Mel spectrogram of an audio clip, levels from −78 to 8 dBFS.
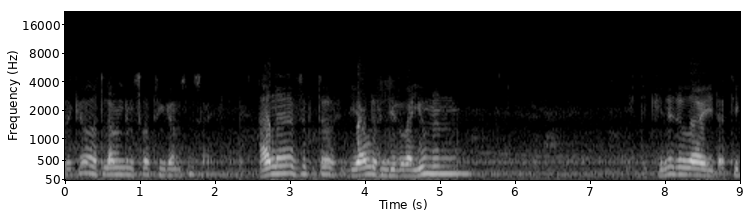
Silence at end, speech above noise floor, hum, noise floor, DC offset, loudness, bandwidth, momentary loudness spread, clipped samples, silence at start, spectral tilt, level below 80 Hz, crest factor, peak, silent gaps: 0 s; 22 dB; none; -46 dBFS; under 0.1%; -24 LUFS; 5 kHz; 25 LU; under 0.1%; 0 s; -10.5 dB/octave; -60 dBFS; 20 dB; -6 dBFS; none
